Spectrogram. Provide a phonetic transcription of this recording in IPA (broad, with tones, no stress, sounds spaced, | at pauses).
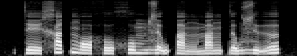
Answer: t̪ e˨˩ x a˦˥ t̚ ŋ ɔ˨˩ h o˨˩ x o˧ m z ə̰˧˥ w ʔ a˧˩ ŋ m a˧ ŋ t̪ ə˨˦ w z ɨ̰˧˥ ə̯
